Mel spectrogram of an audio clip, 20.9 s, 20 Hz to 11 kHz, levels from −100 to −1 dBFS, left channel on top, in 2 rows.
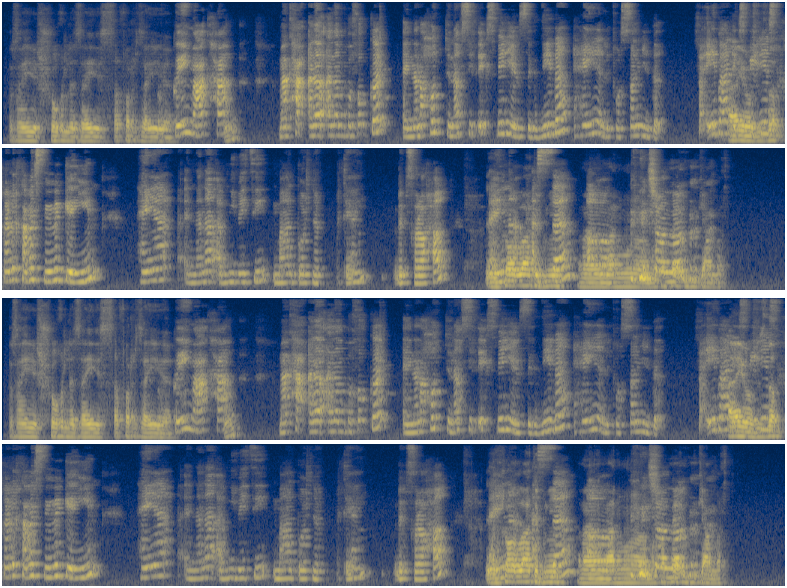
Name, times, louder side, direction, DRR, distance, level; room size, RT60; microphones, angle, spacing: voice 1, 0.1-2.3 3.0-3.1 9.7-10.3 16.9-17.9 18.1-20.0, right 1 dB, 55° right, 1.7 m, -24 dB
voice 2, 2.3-3.1 3.7-8.8 9.3-12.0 12.2-14.7 15.0-15.3 15.7-16.4 16.9-19.9, left 3 dB, 25° left, 1.4 m, -26 dB
9.1 x 4.9 x 2.5 m
head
